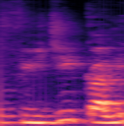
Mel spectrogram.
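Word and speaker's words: physically: तो उसी प्रकार दूसरा अगर देखा जाए तो फिजिकली पढ़ा जाता है, लेकिन ए यहाँ पर साइलेंट है क्योंकि ए एल के पहले ए आ रहा है, इसीलिए यहाँ पर ए साइलेंट है।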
